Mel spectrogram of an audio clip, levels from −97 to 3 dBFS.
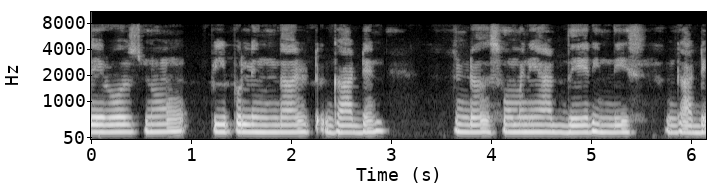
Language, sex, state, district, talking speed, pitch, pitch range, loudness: English, female, Chandigarh, Chandigarh, 155 wpm, 190 Hz, 185-195 Hz, -14 LUFS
